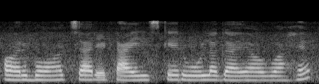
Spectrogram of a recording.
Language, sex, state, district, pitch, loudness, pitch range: Hindi, female, Gujarat, Valsad, 205 Hz, -16 LUFS, 195-215 Hz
